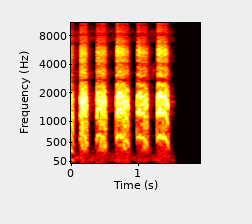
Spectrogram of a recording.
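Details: Five clipped, hoarse clucks spaced about a quarter second apart from a red junglefowl hen calling the rooster.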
